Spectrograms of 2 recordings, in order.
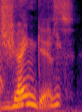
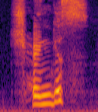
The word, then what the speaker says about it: Genghis: really really about it and go jingis but Jenga tends to be the the pronounciation we land on okay so the Great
